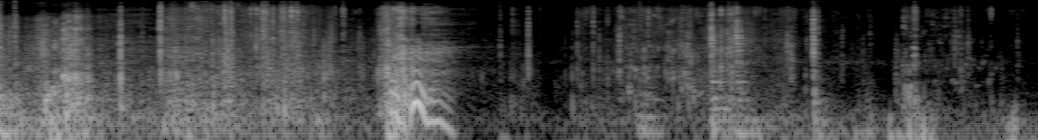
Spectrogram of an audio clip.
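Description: Knocks and clatter against the aluminium boat hull and tackle as a smallmouth bass is swung aboard by hand without a net. A short, loud, falling exclamation comes about three seconds in.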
